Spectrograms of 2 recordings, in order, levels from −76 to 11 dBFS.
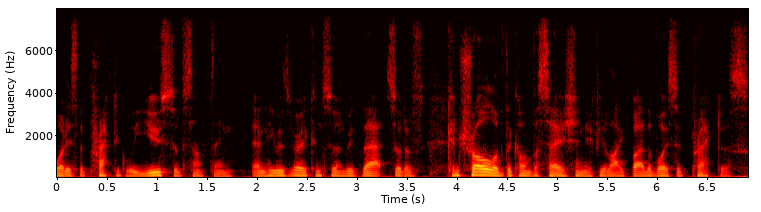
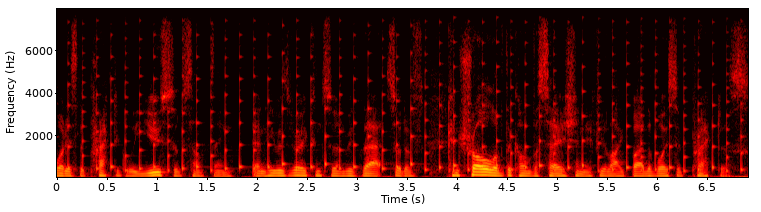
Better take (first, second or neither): first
